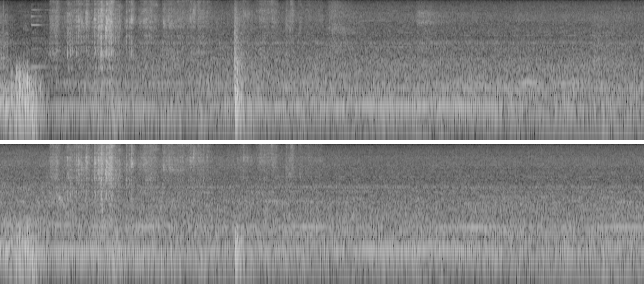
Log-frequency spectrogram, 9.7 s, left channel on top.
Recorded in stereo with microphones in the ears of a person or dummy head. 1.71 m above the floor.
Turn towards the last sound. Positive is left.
turn(degrees=15)  # may be behind; listen again after turning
